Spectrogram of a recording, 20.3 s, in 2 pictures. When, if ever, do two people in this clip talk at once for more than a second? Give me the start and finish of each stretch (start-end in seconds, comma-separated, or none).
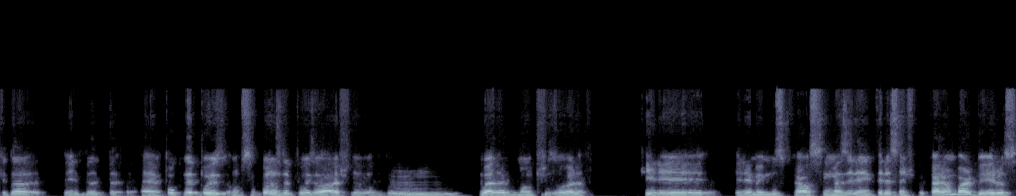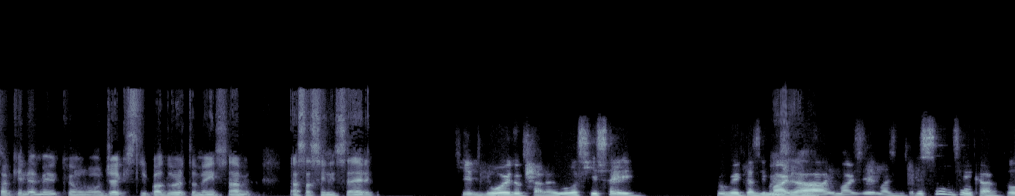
none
